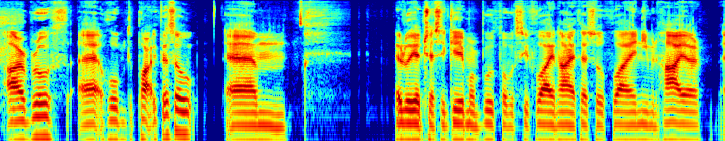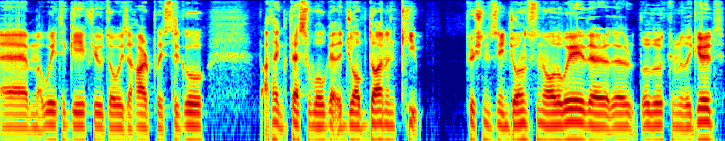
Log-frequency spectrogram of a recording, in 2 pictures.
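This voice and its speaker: Male co-host, jokey and chatty, fairly low pitch, dry mic. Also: level tone, brisk, smooth, no room sound. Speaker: podcast co-host. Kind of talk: casual podcast chat.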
